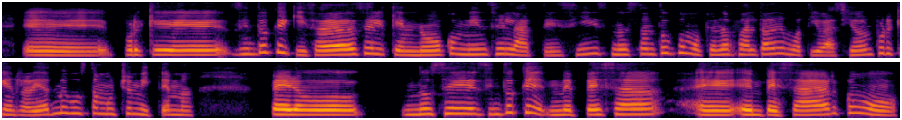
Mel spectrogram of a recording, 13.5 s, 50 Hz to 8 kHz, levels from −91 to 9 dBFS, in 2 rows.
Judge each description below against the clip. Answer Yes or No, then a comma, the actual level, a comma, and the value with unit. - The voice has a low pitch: No, high, 245 Hz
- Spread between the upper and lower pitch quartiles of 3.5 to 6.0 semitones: No, average, 3.1 semitones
